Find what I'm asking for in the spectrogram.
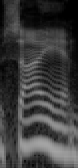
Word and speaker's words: cyan: Jaw set cayenne blue. Cyan blue, though. It's pronounced cyan blue.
